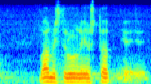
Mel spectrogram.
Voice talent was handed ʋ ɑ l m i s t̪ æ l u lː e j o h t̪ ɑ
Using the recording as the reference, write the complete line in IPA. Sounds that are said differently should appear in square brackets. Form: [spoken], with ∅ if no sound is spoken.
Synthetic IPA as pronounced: ʋ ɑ l m i s t̪ [e] l u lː e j o [s] t̪ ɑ

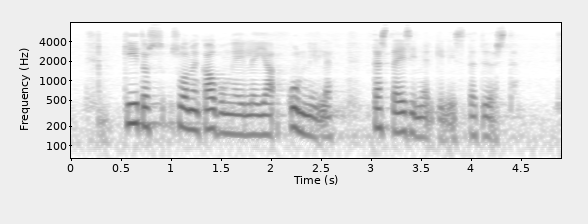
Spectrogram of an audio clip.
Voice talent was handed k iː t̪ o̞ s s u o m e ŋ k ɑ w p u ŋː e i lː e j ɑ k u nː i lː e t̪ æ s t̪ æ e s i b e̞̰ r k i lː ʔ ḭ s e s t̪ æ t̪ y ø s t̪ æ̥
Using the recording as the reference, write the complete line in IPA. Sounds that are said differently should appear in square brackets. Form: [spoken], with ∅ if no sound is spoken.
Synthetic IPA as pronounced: k iː t̪ o̞ s s u o m e ŋ k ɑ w p u ŋː e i lː e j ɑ k u nː i lː e t̪ æ s t̪ æ e s i [m] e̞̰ r k i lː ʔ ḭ s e s t̪ æ t̪ y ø s t̪ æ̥

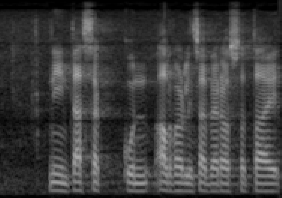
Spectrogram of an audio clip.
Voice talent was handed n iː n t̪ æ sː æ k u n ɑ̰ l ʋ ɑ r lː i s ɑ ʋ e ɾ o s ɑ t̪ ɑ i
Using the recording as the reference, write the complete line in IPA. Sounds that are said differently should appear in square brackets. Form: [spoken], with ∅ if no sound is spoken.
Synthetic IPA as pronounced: n iː n t̪ æ sː æ k u n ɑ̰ l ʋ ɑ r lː i s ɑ ʋ e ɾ o [sː] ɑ t̪ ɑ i

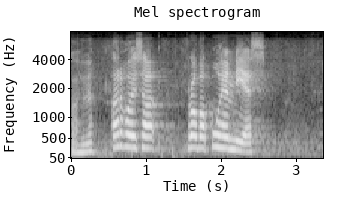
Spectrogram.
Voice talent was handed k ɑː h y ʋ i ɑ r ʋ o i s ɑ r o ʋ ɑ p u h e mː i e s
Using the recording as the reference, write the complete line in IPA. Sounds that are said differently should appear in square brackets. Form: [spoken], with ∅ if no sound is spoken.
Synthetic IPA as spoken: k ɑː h y ʋ [æ] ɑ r ʋ o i s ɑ r o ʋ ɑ p u h e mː i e s

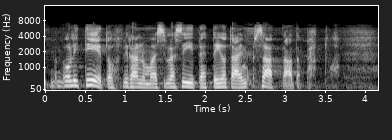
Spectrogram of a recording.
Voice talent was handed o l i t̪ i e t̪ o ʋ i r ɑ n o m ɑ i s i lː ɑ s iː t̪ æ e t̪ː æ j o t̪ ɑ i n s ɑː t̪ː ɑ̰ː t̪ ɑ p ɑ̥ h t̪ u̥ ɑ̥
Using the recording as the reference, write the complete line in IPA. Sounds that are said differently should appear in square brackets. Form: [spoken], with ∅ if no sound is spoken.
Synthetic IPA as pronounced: o l i t̪ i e t̪ o ʋ i r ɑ n o m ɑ i s i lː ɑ s iː t̪ æ e t̪ː æ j o t̪ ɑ i n s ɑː t̪ː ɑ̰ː t̪ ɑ p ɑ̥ h t̪ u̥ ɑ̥

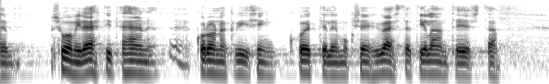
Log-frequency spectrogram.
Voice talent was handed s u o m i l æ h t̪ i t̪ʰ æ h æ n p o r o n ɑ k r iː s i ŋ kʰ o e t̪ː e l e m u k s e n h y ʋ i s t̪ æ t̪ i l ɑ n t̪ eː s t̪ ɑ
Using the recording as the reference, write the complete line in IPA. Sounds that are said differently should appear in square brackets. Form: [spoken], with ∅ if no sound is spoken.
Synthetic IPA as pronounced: s u o m i l æ h t̪ i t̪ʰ æ h æ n [k] o r o n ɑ k r iː s i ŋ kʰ o e t̪ː e l e m u k s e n h y ʋ [æ] s t̪ æ t̪ i l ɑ n t̪ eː s t̪ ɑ

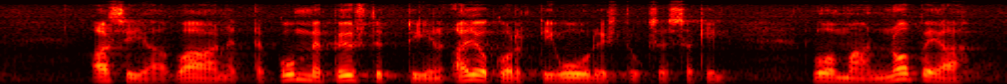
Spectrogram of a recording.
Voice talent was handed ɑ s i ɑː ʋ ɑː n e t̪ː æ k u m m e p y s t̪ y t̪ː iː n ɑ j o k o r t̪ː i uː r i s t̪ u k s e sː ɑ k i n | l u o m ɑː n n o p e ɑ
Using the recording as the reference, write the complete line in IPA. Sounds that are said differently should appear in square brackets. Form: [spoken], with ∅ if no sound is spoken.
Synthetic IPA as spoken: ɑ s i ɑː ʋ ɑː n e t̪ː æ k u m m e p y s t̪ y t̪ː iː n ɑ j o k o r t̪ː i uː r i s t̪ u k s e sː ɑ k i n | l u o m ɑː n n o p e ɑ

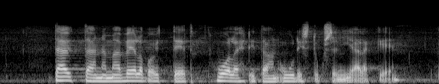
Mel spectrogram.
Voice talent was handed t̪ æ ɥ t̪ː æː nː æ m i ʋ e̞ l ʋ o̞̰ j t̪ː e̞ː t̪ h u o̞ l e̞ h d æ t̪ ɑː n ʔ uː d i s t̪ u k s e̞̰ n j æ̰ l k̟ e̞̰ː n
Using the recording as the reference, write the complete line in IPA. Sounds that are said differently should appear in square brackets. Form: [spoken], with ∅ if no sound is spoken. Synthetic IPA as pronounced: t̪ æ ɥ t̪ː æː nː æ m [æ] ʋ e̞ l ʋ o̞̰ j t̪ː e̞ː t̪ h u o̞ l e̞ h d [i] t̪ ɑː n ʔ uː d i s t̪ u k s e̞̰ n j æ̰ l k̟ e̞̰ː n

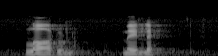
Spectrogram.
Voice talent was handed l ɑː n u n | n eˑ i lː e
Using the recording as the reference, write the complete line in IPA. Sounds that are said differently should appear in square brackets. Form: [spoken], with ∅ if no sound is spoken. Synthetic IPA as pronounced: l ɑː [d] u n | [m] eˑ i lː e

